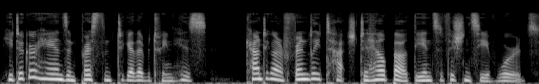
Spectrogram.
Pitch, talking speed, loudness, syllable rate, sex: 200 Hz, 245 wpm, -18 LUFS, 6.5 syllables/s, female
